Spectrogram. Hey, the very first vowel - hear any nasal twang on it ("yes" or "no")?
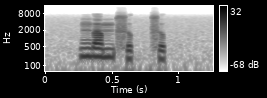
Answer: no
